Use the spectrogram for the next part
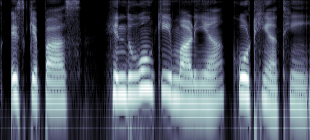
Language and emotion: Urdu, neutral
